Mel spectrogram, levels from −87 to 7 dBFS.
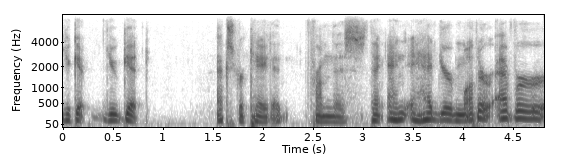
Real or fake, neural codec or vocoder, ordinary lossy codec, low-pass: real; none; Opus, 16 kbps; 7.2 kHz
